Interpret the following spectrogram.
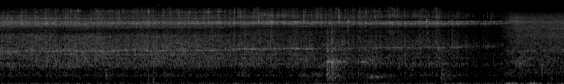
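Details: Mahlkönig X64 SD grinder after full service following a jam that tripped its breaker, hot start at coarse setting: steady gritty high-pitched hiss of beans through the burrs, motor holding speed without labouring; healthy.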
